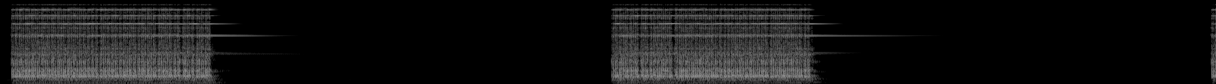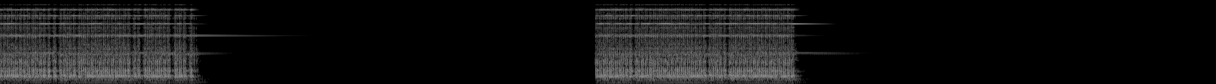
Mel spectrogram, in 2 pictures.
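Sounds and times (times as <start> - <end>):
antique wooden telephone ringing: 0.1 - 2.2, 6.1 - 8.2, 12.1 - 14.2, 18.1 - 20.2.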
